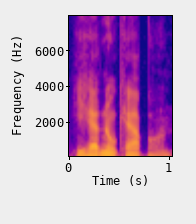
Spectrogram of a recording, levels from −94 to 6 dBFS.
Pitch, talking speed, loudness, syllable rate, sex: 105 Hz, 290 wpm, -16 LUFS, 5.4 syllables/s, male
